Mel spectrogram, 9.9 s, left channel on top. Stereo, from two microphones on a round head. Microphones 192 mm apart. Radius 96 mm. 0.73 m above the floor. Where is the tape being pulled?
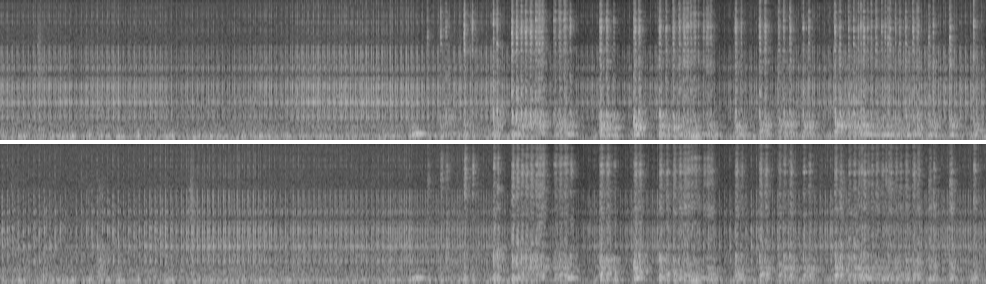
60° left (ahead or behind), 3 m.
